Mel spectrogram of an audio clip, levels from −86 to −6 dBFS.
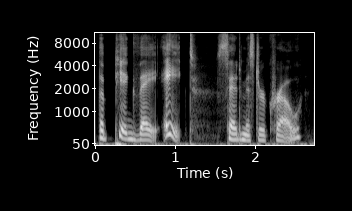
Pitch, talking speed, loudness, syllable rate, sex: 185 Hz, 155 wpm, -23 LUFS, 3.9 syllables/s, female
